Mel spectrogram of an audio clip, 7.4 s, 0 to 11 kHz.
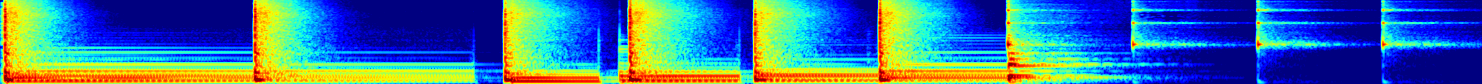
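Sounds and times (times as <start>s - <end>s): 
jazz guitar rhythm: 0.0s - 5.4s.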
